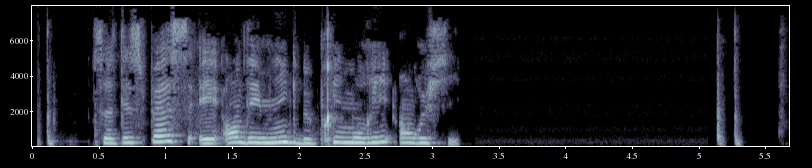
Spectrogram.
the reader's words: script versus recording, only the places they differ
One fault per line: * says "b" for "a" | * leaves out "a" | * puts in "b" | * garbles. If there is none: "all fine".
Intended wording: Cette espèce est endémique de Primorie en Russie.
all fine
